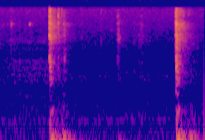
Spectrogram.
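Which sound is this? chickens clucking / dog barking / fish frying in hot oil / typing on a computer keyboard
typing on a computer keyboard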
